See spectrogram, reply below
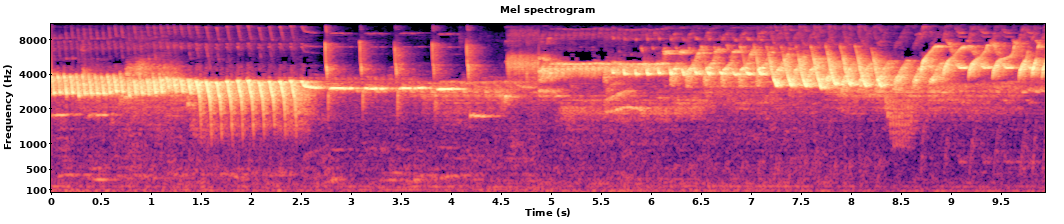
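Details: Yellow canary song mixing a fast trill, a few spaced clicking pulses and a long, slightly rising warbled passage, all loud and continuous.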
